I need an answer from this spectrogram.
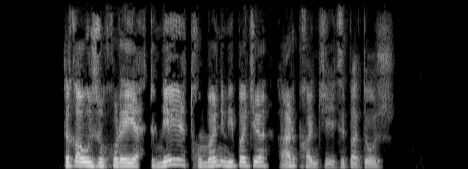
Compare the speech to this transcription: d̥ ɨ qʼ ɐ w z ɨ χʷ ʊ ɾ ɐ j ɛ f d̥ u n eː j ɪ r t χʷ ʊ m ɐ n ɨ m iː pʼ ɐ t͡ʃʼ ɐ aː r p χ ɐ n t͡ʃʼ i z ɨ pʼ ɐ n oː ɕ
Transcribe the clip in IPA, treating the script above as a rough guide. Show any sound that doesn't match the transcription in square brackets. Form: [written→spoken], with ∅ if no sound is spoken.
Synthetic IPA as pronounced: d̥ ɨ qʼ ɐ w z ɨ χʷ ʊ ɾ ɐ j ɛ [f→ħ] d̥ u n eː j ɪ r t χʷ ʊ m ɐ n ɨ m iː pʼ ɐ t͡ʃʼ ɐ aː r p χ ɐ n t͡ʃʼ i [z→d͡z] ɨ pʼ ɐ [n→d] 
